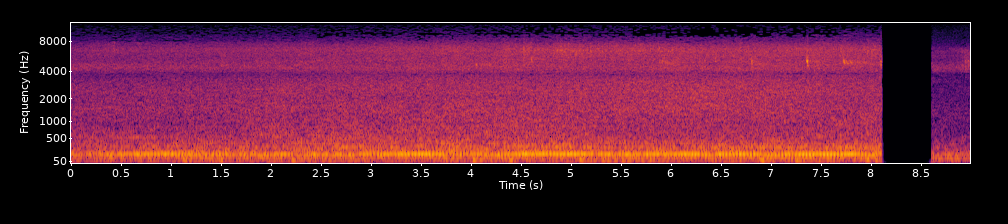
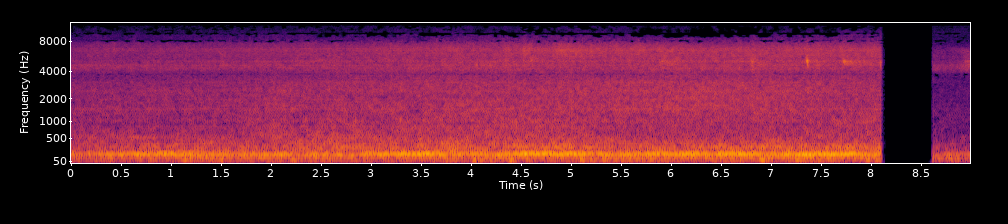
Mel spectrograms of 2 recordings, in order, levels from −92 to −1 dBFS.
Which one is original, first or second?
first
